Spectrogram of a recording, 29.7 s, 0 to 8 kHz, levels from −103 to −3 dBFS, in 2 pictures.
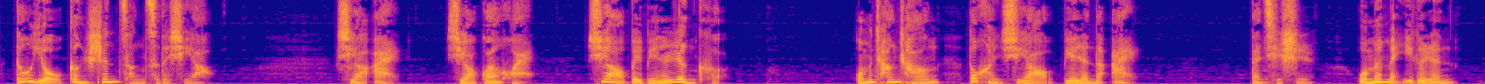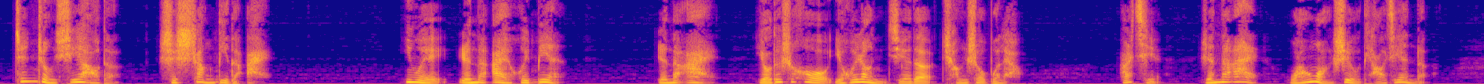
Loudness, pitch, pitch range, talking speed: -20 LUFS, 180 Hz, 150-230 Hz, 180 characters per minute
